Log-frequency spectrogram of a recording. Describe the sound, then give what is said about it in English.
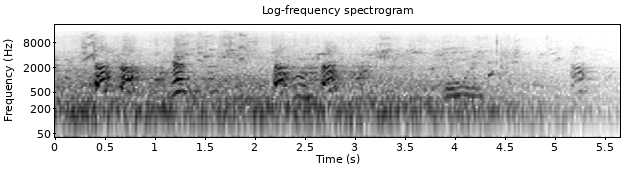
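Dogs bark in sharp bursts at a busy dog park, several yips and woofs scattered over a few seconds amid a steady outdoor murmur of activity, with a voice in the background. “Like me, right now, I'm at the dog park with my boyfriend's dog.”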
